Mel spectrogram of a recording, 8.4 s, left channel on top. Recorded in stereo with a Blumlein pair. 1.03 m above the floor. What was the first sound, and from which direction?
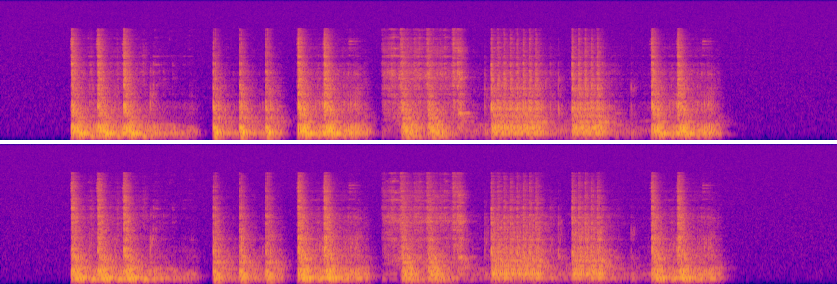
A gunshot, 10° left.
